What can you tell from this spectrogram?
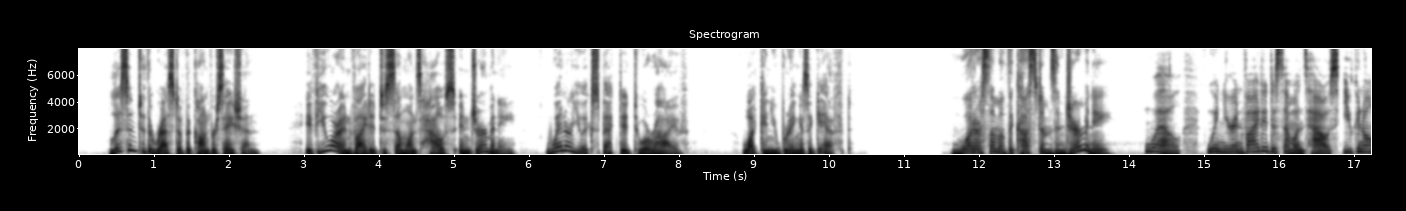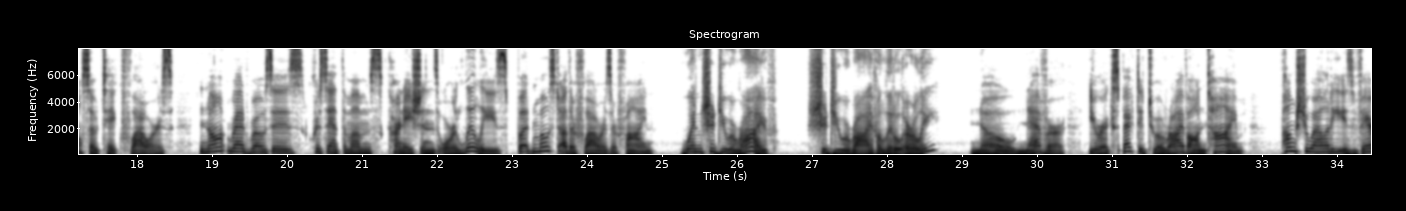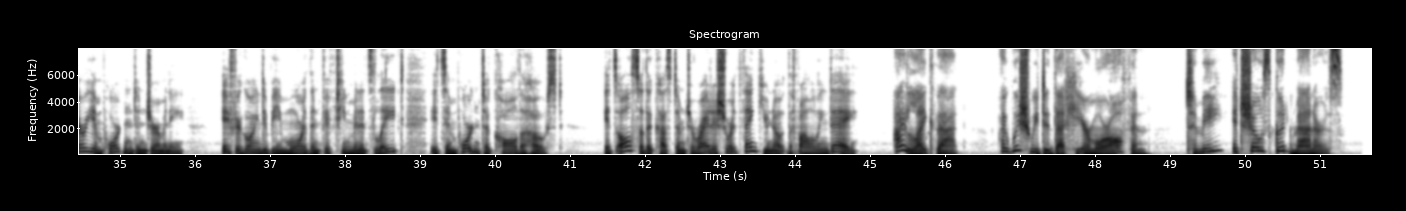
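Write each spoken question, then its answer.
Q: If you are invited to someone's house in Germany, when are you expected to arrive?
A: On time (never early)

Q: What can you bring as a gift?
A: Flowers (but not red roses, chrysanthemums, carnations or lilies)

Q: What are some of the customs in Germany?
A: Being on time; calling the host if you'll be more than 15 minutes late; writing a short thank-you note the next day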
